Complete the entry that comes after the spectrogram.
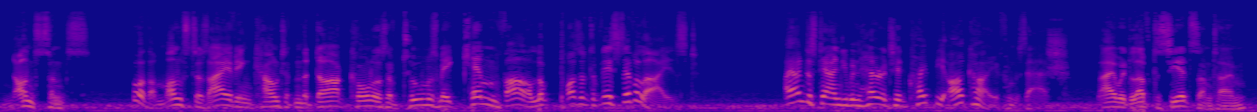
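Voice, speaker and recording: An eager, bookish archaeologist, fussy and chatty. His highish voice leaps about with scholarly enthusiasm in a video-game scene. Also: big pitch swings, normal speed, vocal fry, a bit bright, slight background noise, exaggerated voice, low-quality recording. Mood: cheerful.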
